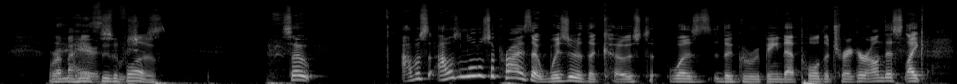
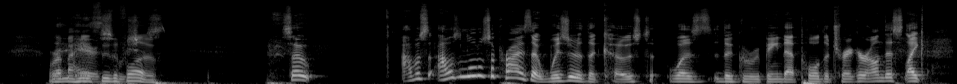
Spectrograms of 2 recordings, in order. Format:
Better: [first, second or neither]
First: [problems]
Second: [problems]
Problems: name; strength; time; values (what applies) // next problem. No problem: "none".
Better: neither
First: none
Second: none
